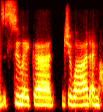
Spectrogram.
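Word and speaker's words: Suleika Jaouad: And Suleika Jawad, I'm saying her name correctly, her Between Two Kingdoms was the first memoir that I read, which I thought was exquisite.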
